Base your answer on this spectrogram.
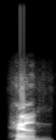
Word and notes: hen: American English

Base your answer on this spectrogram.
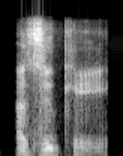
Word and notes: azuki: British English

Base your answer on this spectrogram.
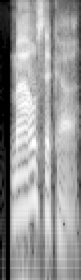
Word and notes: mousaka: American English

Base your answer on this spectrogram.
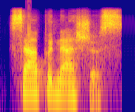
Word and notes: saponaceous: Indian

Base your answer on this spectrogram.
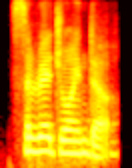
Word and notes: surrejoinder: Indian

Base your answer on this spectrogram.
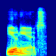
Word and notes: Uniat: British English

